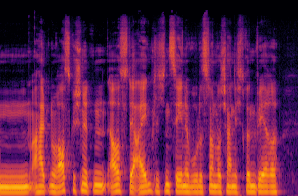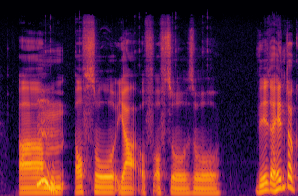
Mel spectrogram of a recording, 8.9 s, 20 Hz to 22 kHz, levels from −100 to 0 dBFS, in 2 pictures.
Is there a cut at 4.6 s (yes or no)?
no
